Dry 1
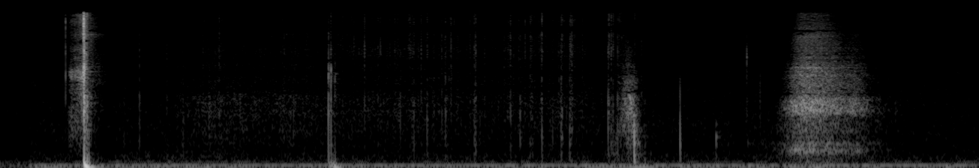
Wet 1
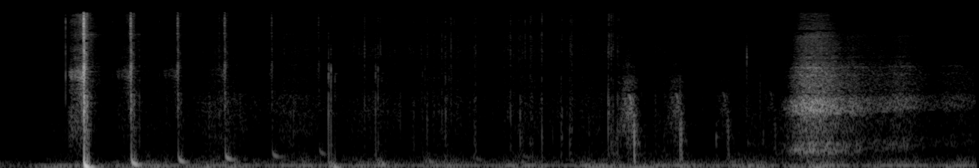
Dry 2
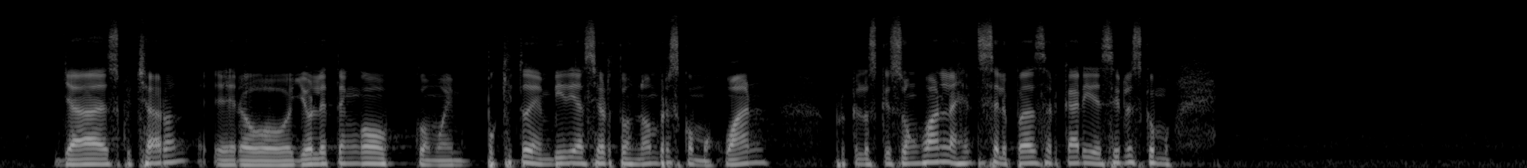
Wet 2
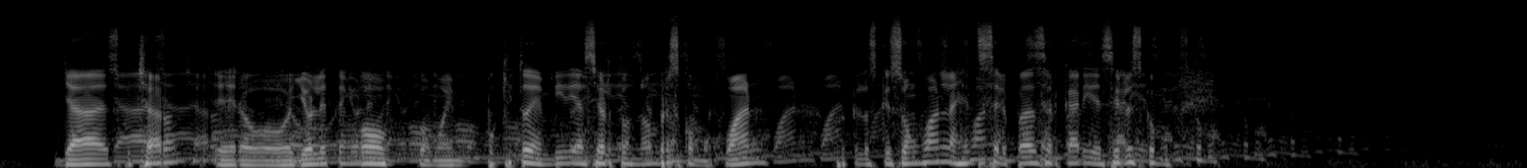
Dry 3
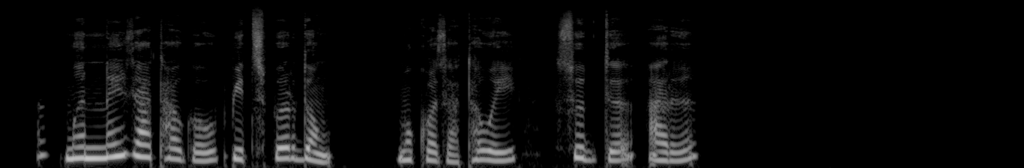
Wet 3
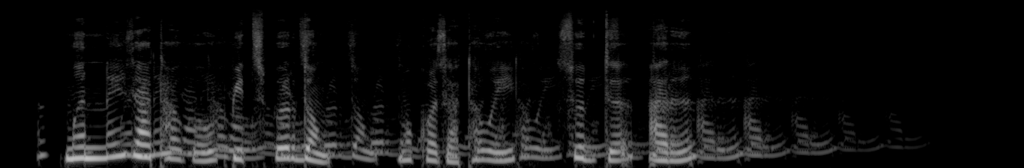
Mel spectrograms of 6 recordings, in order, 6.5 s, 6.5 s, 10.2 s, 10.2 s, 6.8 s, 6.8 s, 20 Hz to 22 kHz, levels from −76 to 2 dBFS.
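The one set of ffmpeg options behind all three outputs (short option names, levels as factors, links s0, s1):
-filter_complex "[0:a]asplit=6[s0][s1][s2][s3][s4][s5];[s1]adelay=313,afreqshift=63,volume=0.237[s6];[s2]adelay=626,afreqshift=126,volume=0.116[s7];[s3]adelay=939,afreqshift=189,volume=0.0569[s8];[s4]adelay=1252,afreqshift=252,volume=0.0279[s9];[s5]adelay=1565,afreqshift=315,volume=0.0136[s10];[s0][s6][s7][s8][s9][s10]amix=inputs=6:normalize=0,tremolo=f=2:d=0.5"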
